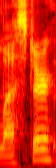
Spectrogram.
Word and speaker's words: Leicester: Why do you spell it Leicester, but pronounce it Lester? – Leicestershire, Leicester.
